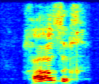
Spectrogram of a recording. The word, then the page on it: xaazɯx: Xyzyl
